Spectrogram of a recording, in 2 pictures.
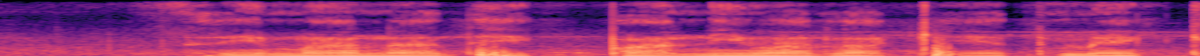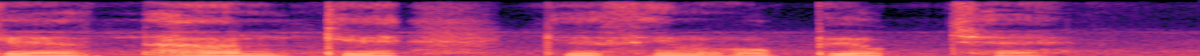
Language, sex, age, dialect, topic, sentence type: Maithili, male, 18-24, Southern/Standard, agriculture, question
